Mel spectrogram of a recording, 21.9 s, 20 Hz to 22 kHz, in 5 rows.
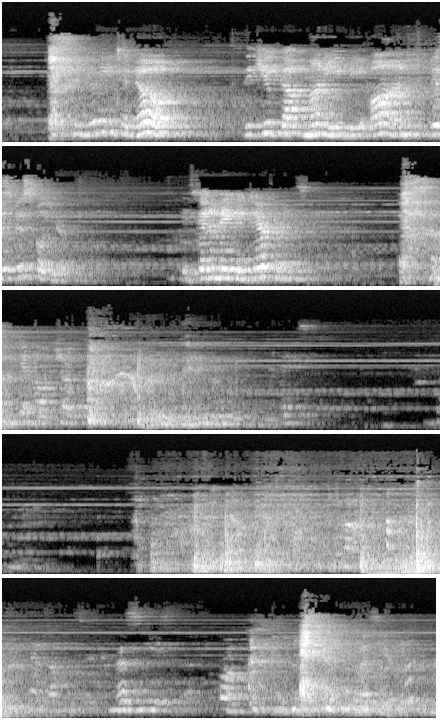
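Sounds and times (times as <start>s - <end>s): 
speech: 0.7s - 5.2s, 6.2s - 7.5s, 8.4s - 10.7s
person sneezing loudly: 8.4s - 8.9s, 20.5s - 20.9s
laughter: 9.6s - 11.2s, 14.5s - 17.8s, 20.0s - 21.8s.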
